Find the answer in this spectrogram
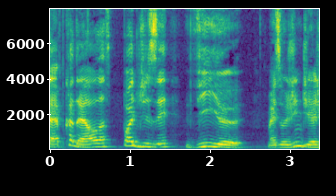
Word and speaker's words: vie: Então eu digo je change de vie, mas aí de novo em vie, esse E não é pronunciado. Eu não falo vieux. Essa era uma pronúncia bem antiga do francês. Aqui a gente diz vie.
